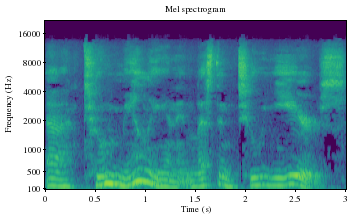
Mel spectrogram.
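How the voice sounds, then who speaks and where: This voice, in a Spanish accent, moves at a very slow pace. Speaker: paranormal discussion panelist. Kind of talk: live stream discussion. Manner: halting, many fillers.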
